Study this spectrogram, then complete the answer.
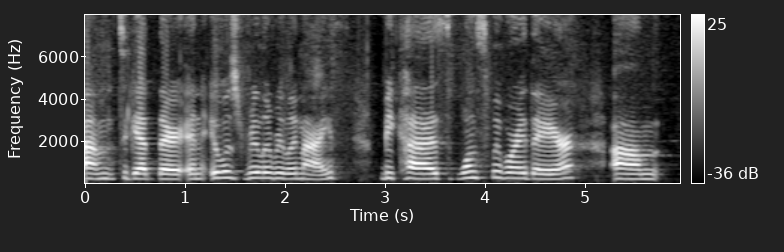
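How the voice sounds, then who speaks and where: Amid noticeable background noise, a woman speaks at a very slow pace in a high voice with fairly even intonation. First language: not English. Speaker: motivational talk show host. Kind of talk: motivational talk. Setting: studio. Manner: halting, with many fillers.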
